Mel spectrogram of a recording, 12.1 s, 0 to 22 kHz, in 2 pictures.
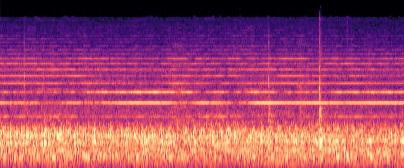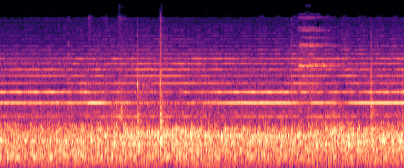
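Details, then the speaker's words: RMS Roller-Grinder 6x6/MicroMill brew mill being zeroed, with both sides turned in two ticks at a time: a steady whir with faint, irregular light knocks as the rolls close in and just start touching at five on the dial. "Okay. So, you can hear it hitting. We're hitting at five."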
